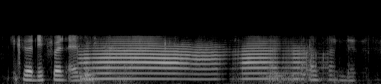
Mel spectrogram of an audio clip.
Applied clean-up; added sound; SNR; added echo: neural separator model SepFormer WHAM!.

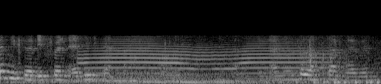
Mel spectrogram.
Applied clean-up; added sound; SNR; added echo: none; Engine starting / Motorcycle + Trumpet; 1 dB; none.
